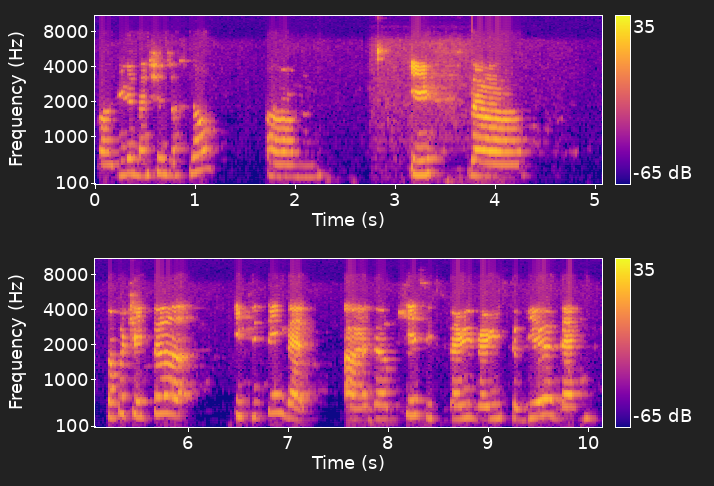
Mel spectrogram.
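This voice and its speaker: A woman panelist speaking on an online forum over a video call, halting with many fillers and restarts. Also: sits high. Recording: tinny phone-like call audio.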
